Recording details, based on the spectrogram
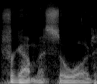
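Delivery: low, slow, quiet, casual action-hero delivery. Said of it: "and he goes".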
